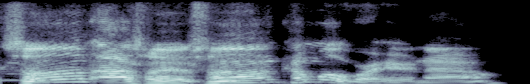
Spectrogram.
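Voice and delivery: loud, slow, swooping, sing-song cartoon voice. Trying to recall a cartoon line, the speaker does a Foghorn Leghorn voice. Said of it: "one of Foghorn Leghorn's lines".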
